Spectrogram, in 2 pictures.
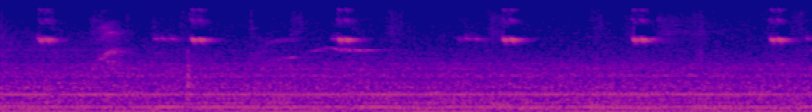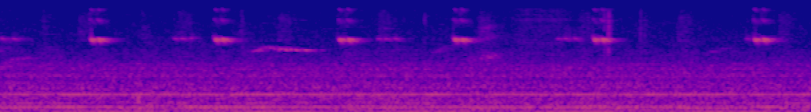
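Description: Short high-pitched chirps repeating evenly, about three every two seconds, over a faint steady hum.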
